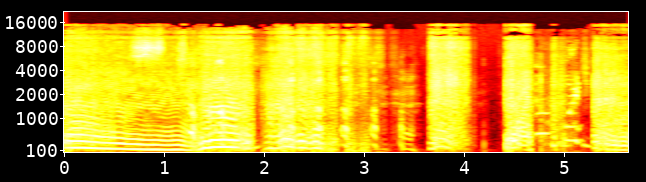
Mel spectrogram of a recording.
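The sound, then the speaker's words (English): A voice imitates a long, drawn-out horse fart: a low, sustained vocal blat lasting a few seconds, then sputtering into choppy, breaking bursts before trailing off. “I swear to God, that horse rips one, and it goes on for like a minute. It's like...”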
